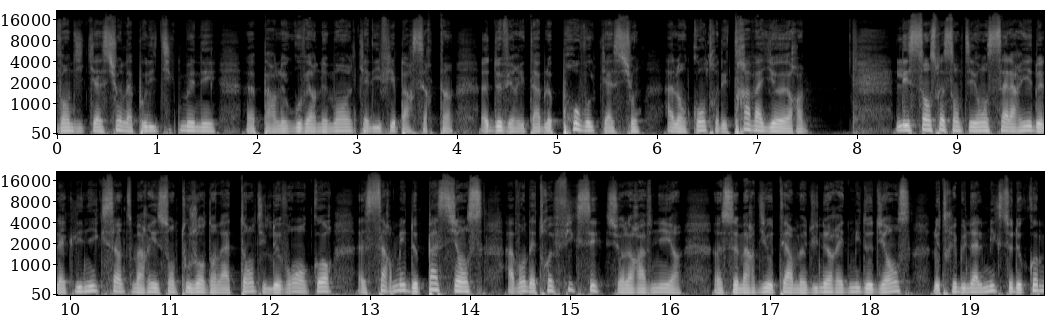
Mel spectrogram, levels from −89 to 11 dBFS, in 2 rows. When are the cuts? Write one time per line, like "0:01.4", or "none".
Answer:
none

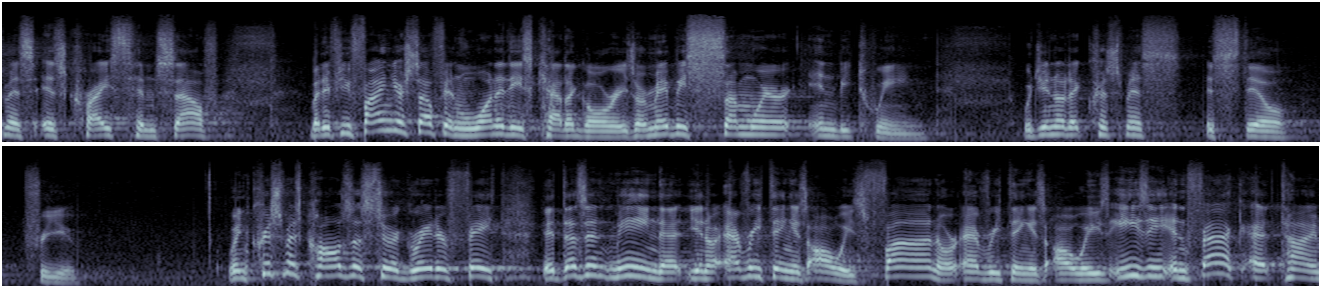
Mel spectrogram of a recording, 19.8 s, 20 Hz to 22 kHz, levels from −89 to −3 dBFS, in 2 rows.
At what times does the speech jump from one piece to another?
0:11.6

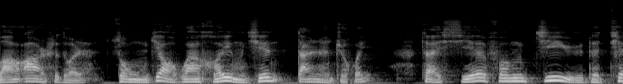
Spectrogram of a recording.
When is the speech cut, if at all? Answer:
0:01.0

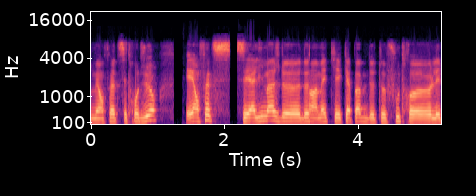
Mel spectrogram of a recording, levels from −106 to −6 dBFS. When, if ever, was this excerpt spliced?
0:01.4
0:03.3

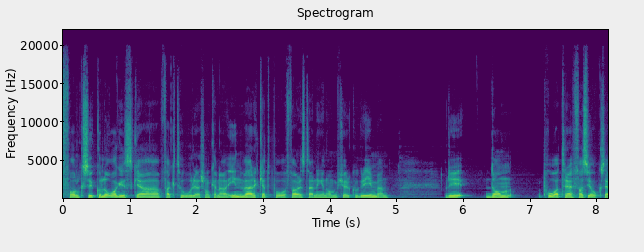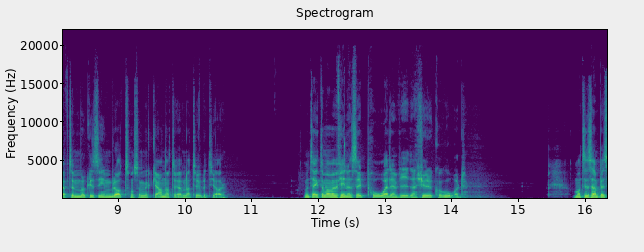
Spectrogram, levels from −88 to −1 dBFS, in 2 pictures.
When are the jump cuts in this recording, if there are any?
none

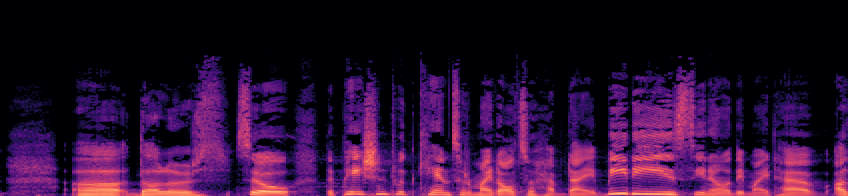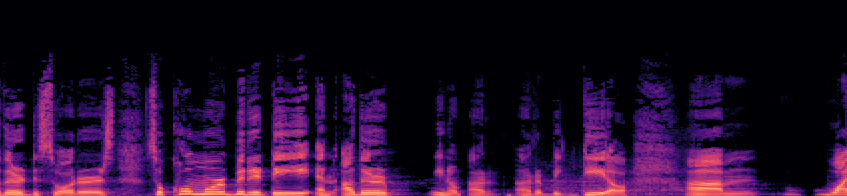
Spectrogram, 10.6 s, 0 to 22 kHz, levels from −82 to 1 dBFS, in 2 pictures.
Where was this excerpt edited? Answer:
0:01.5
0:08.2

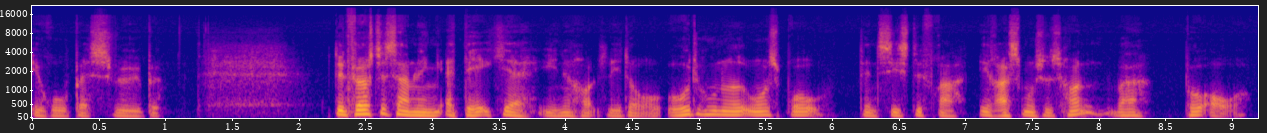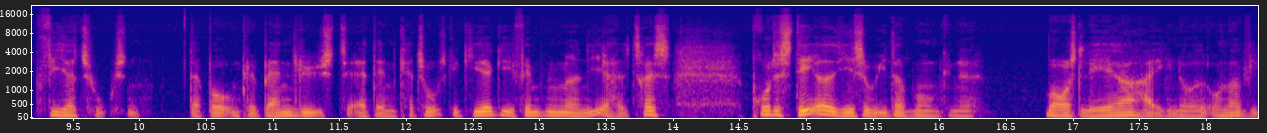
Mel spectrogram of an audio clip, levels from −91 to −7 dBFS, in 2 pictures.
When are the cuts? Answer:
none

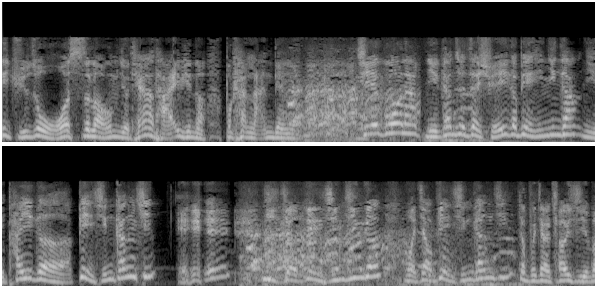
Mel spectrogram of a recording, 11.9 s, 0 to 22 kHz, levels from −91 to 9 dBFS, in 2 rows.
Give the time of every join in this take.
0:04.2

